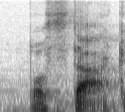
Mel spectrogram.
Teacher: he chooses not to pronounce the h usually in classical latin the h is pronounced particularly if it's at the beginning of words but in this case it's absolutely fine not to pronounce it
